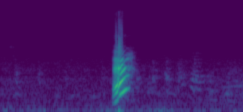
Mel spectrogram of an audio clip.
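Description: A woman's short exclamation, "Eh?", about a second in, its pitch rising sharply like a questioning yelp; otherwise quiet.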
